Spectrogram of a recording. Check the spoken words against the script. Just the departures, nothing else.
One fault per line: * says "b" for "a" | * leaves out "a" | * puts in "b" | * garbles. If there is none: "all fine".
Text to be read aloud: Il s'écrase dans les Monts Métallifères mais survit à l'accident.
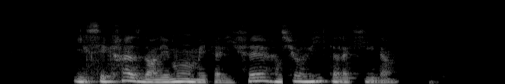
* leaves out "mais"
